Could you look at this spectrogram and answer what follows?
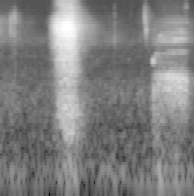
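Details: Deliberate sneezing challenge: an adult woman sniffs a bay leaf (tej patta), reports nasal itching and watering eyes, then gives one sharp, hissing sneeze followed by a breathy exhalation; a sneeze provoked by nasal irritation.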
